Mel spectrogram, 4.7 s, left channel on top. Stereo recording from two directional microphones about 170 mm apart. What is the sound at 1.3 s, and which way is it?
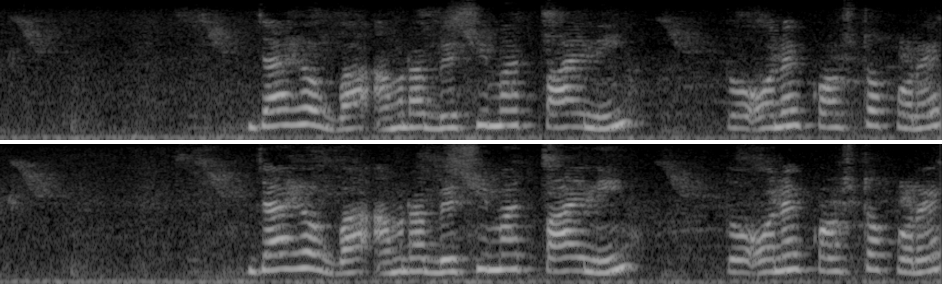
Speech, 25° left (ahead or behind).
